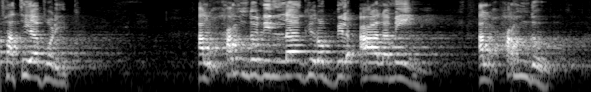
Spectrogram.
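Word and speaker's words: الحمد: আলহামদু, এ গলার ভেতর থেকে হে এটা উচ্চারণ করবেন, আলহামদু।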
